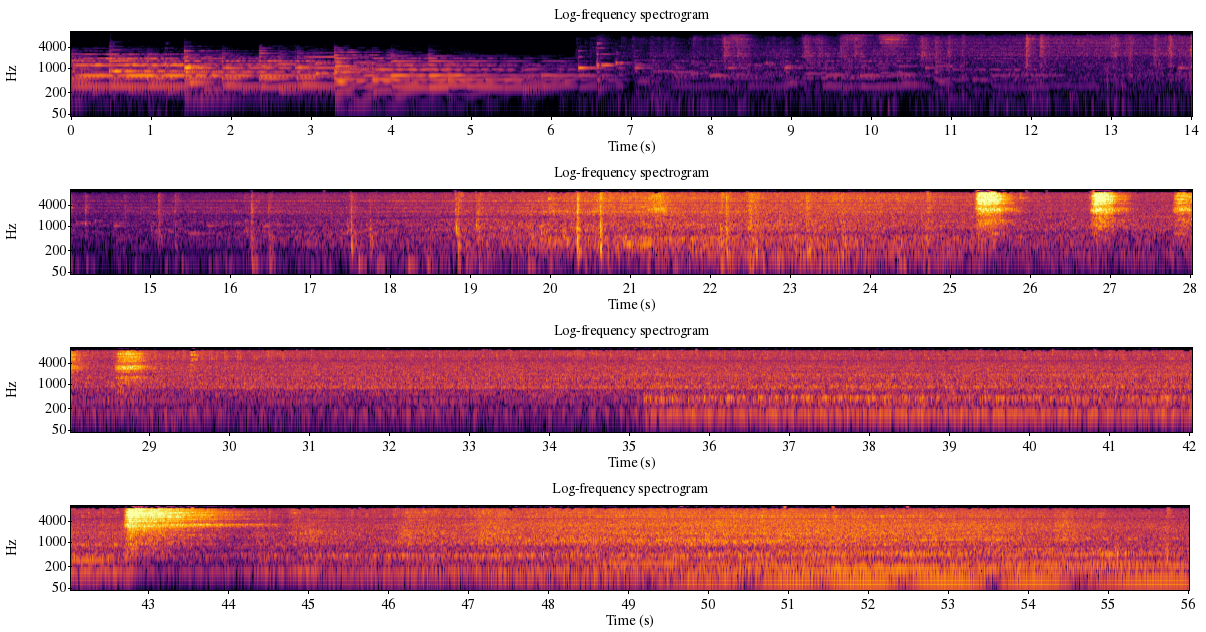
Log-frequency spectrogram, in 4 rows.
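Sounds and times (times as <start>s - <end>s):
train wheels clicking on rail joints: 7.3s - 48.3s
train brakes squealing: 9.6s - 10.8s, 21.1s - 21.8s, 25.3s - 29.9s, 42.1s - 44.9s
diesel engine running: 25.2s - 56.0s.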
